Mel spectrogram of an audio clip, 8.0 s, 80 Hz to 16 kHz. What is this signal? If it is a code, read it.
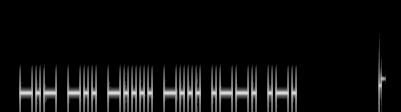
Morse code, heard as a keyed tone, about 14 wpm, 700 Hz. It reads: KD6BPR
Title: USA Call Signs Repeated 2x 15wpm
